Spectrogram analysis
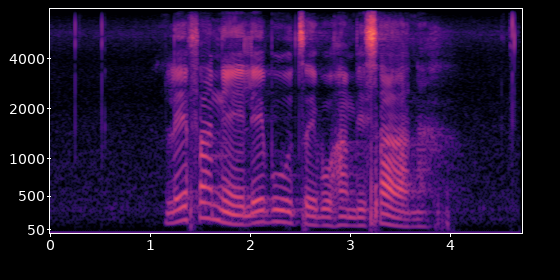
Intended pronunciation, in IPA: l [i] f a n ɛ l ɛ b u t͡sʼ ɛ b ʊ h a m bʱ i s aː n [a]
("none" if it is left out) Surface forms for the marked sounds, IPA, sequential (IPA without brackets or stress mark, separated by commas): ɪ, a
